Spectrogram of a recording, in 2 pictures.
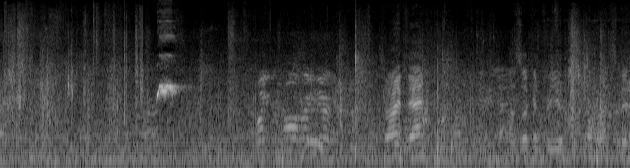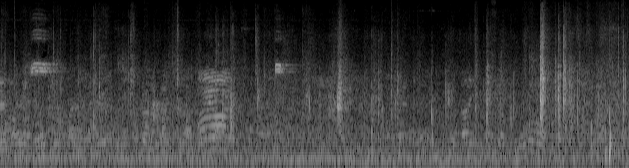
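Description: Street hockey sticks clack and slap a ball on asphalt.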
